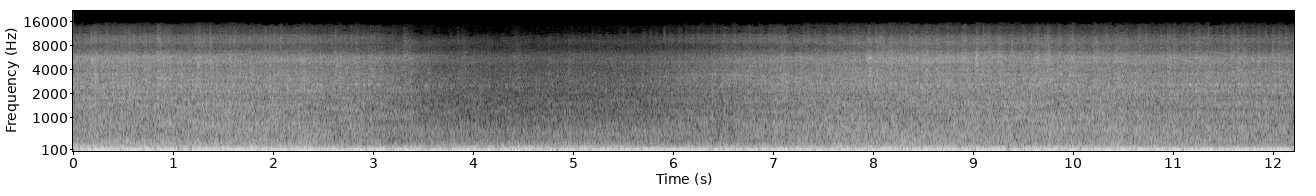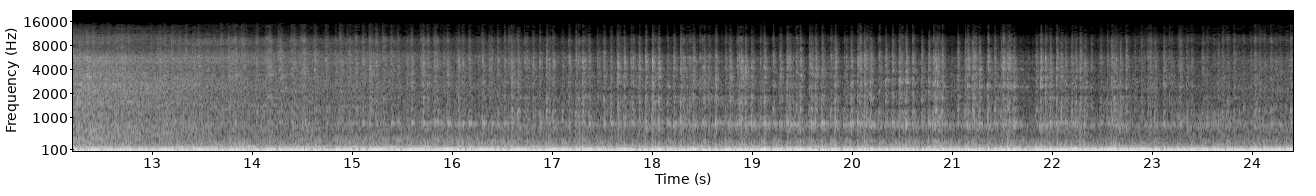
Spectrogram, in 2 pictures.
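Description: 1977 Chevrolet Corvette C3's 350 cu in (5.7 L) small-block V8 idling steadily, a constant low rumble with no revs.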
